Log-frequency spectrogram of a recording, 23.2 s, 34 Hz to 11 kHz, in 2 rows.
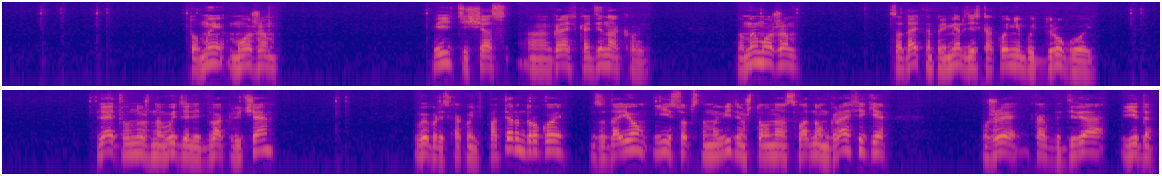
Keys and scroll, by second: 2.4 KP_0, 2.5 KP_Enter.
